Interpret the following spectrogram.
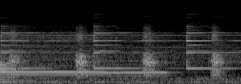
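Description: Steam locomotive bell clanging about every 0.7 s over a long, steady whistle. The whistle stops near the end as a higher tone starts.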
